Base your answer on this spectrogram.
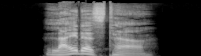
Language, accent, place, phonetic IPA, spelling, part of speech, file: German, Germany, Berlin, [ˈlaɪ̯dəstɐ], leidester, adjective, De-leidester.ogg
- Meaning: inflection of leid: 1. strong/mixed nominative masculine singular superlative degree 2. strong genitive/dative feminine singular superlative degree 3. strong genitive plural superlative degree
